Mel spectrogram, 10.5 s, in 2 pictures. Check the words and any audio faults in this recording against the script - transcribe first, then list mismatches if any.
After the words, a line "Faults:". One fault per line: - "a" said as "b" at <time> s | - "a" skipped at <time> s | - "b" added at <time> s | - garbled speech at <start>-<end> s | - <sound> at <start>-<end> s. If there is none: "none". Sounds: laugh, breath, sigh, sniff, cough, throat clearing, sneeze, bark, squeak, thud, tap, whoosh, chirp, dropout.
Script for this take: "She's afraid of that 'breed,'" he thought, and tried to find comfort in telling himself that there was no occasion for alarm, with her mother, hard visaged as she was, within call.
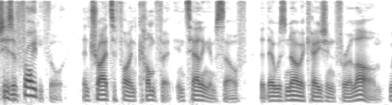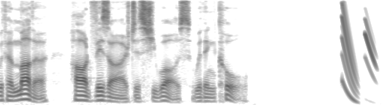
"She's afraid,'" he thought, and tried to find comfort in telling himself that there was no occasion for alarm, with her mother, hard visaged as she was, within call.
Faults:
- "of that breed" skipped at 0.6 s
- chirp at 9.8-10.3 s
